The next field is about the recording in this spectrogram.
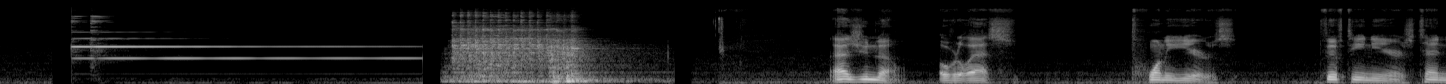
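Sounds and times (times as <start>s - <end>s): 
bell ringing with a clear sustained tone: 0.7s - 6.2s
harsh rattling clatter: 4.4s - 6.3s
speech: 8.3s - 10.2s, 11.5s - 12.4s, 13.2s - 14.4s.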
